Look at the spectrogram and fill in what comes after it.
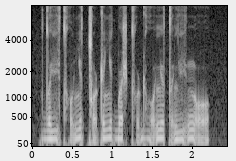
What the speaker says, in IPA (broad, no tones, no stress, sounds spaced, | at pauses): d o vʲ ṵ tʰ o̰ ʎ ə ǀ o̰ ʈ ə ʎ e ɡ͡b ə˞ ʃ tʰ ṵ ɖʱ o̰ lʲ u t ə̰ lʲ vʲ o̰ n o̰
